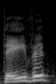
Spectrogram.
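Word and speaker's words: D4VD: story uh about a singer whose name is David. Well, it's spelled like D4 VD or some something like that.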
